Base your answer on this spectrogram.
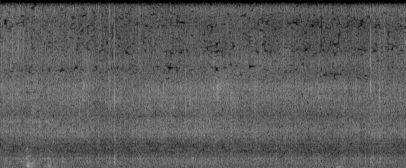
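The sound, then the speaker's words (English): Bacon frying in a pan gives off a steady, bright sizzling hiss of spitting fat. Faint crackles run through it for the whole stretch, with no voices. “Let's flip it. Yeah, look at that. Some good bacon right there, boy. There's some good bacon right there,”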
